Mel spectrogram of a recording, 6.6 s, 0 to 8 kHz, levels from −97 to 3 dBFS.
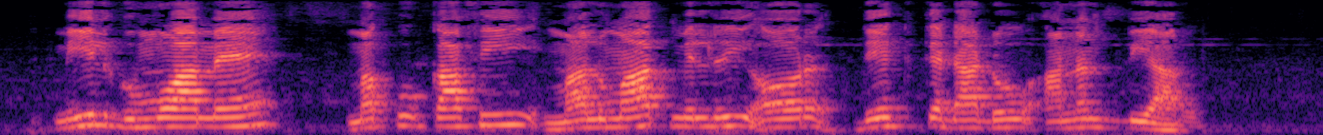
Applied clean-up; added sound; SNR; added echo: none; none; none; none.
